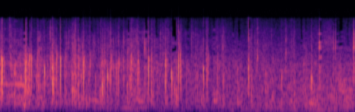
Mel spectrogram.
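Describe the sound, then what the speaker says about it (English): Quiet, distant applause from an audience welcoming a guest speaker at a memorial event, a muffled patter of clapping heard faintly from afar. "Let's welcome him with a big round of applause."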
